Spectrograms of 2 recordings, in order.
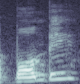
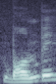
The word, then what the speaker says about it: Bombe: consoantes, não necessariamente iguais, como, por exemplo, na palavra bombe, bombe também, duas consoantes diferentes, mas fazendo com que o O se torne aberto e breve.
